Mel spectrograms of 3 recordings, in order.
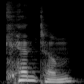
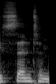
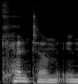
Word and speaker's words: centum: 100 is Ken t'm you're gonna want to say centum because of century and stuff like that but it's gonna be Kenta min this in the Latin it's always a hard C sound and then a thousand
